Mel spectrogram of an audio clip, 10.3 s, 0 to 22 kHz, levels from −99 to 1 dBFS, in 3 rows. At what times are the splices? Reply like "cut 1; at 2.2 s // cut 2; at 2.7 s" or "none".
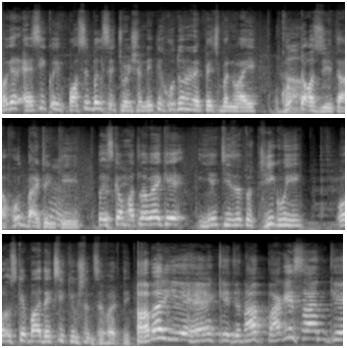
cut 1; at 8.2 s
